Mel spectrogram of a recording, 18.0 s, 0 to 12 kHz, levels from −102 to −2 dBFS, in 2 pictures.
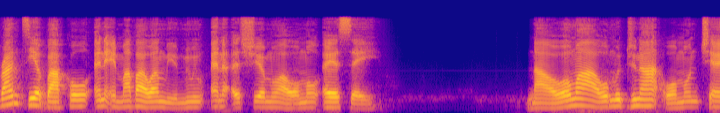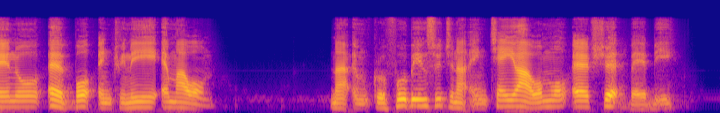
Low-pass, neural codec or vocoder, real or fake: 7.2 kHz; codec, 16 kHz, 0.5 kbps, X-Codec, HuBERT features, trained on LibriSpeech; fake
